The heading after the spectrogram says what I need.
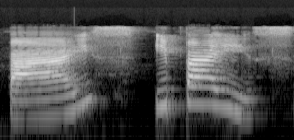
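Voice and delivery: very slow pais one syllable, país stress on ís; contrasting stress. Shown as a demonstration. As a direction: split país slowly. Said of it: "Tem diferença ou não tem?".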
